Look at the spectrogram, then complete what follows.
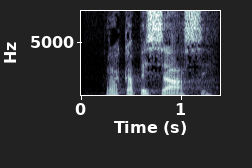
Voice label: "racapesas", dialettu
